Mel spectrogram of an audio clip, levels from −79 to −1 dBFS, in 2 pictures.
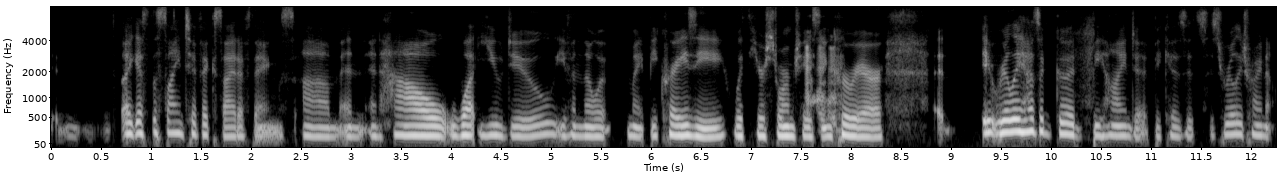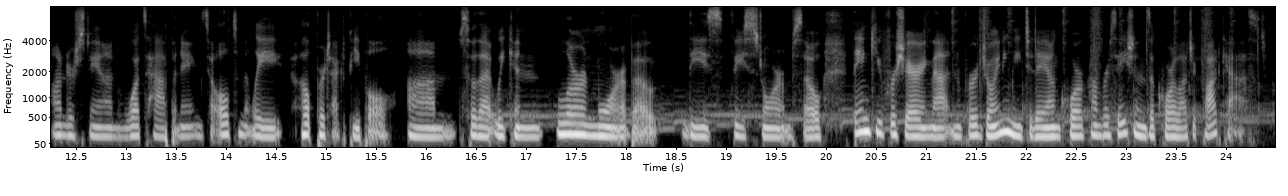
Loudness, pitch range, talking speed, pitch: -21 LUFS, 150-180 Hz, 185 wpm, 165 Hz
